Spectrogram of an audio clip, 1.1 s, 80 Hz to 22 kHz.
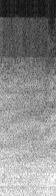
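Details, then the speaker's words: Steady, loud rushing hiss of Airvo high-flow nasal cannula airflow at 60 litres a minute, no added oxygen, heard on a wearer breathing during a nursing demonstration. "Right now, as you can hear me breathing, there's a lot of flow, and this flow helps to provide a dynamic pressure to help stabilize the airways open."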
